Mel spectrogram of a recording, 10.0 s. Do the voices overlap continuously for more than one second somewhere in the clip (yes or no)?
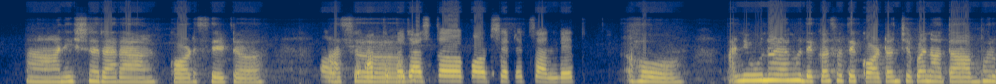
no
